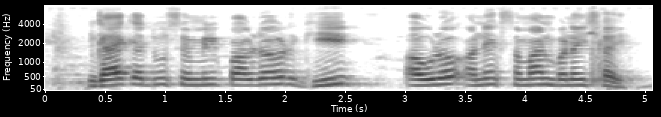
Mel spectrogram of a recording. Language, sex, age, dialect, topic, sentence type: Magahi, female, 18-24, Western, agriculture, statement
